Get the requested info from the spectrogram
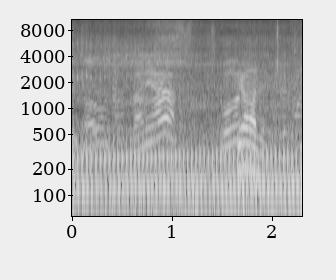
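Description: A small engine running steadily at a low, even pulse, with two drawn-out shouted calls from voices rising and falling over it, about a second apart.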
